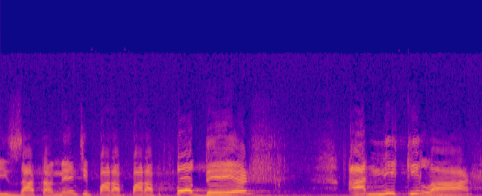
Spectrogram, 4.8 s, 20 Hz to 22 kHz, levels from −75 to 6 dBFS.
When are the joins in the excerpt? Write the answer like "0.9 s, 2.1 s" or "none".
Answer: 1.2 s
